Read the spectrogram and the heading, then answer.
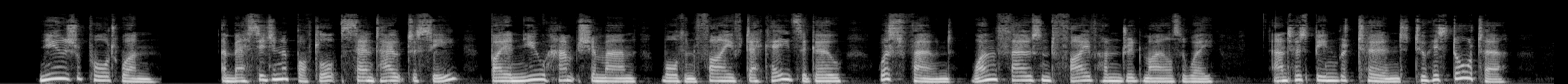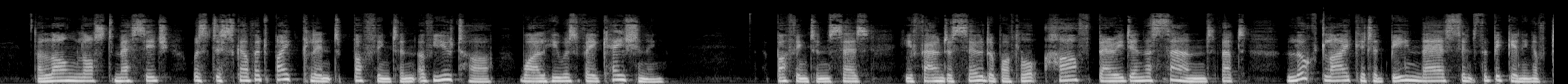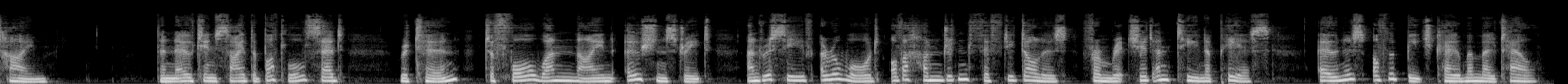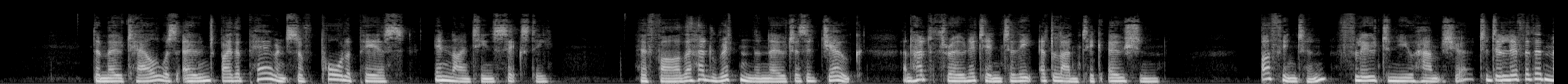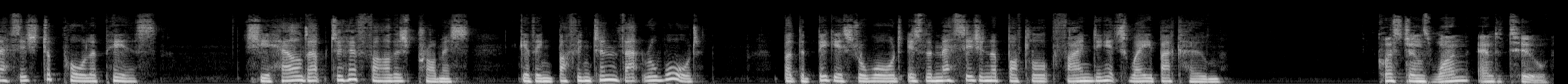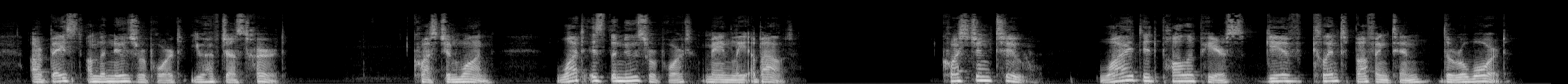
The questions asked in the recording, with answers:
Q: What is the news report mainly about?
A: A message bottle was discovered 50 years after it was sent out.

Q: Why did Paula Pierce give Clint Buffington the reward?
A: And the daughter, Paula Pierce, kept the promise and gave the reward to this man.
